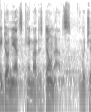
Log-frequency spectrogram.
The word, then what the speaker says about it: Donetsk: It's Donetsk.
